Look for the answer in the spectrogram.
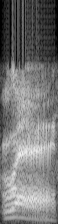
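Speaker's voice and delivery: loud playful roar; monster roar. Retold or imitated. Speaker acting out scaring a little girl, loud mock roar. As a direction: roar to scare a little kid. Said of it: "and I went".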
